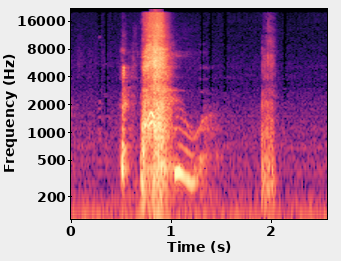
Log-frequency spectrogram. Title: Inducing sneezes after a month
